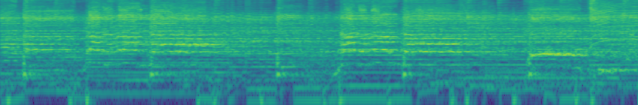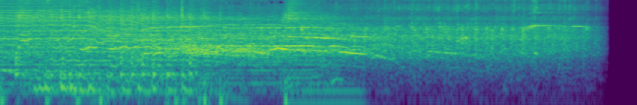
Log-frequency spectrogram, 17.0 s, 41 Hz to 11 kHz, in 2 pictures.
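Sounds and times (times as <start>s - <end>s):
several people singing: 0.0s - 11.4s
live pop band with horns: 0.0s - 13.4s.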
